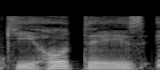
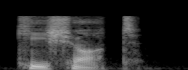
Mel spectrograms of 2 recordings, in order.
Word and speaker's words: Quichotte: Portuguese also uses a sh sound rather than a h sound for the X or J in the middle of Don Quixote's illustrious name. Cervantes himself would probably have said Quixote in the Spanish of his time. For the purposes of this text, the recommended pronunciation is the elegant French Quichotte, for reasons which the text itself will make clear.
